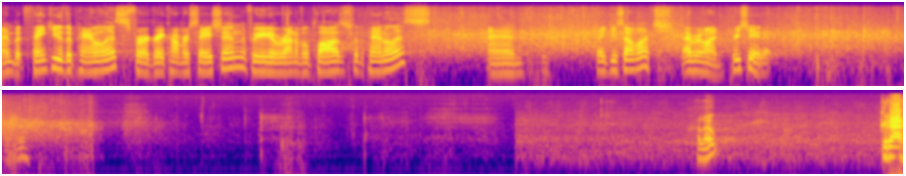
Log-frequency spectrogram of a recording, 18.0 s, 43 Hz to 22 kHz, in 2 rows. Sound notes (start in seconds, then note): 4.5 applause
